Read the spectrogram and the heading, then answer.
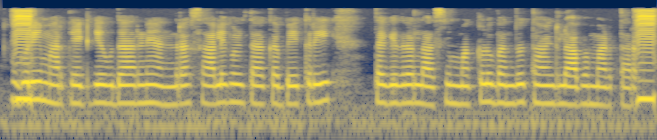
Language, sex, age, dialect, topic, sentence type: Kannada, female, 31-35, Central, banking, statement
